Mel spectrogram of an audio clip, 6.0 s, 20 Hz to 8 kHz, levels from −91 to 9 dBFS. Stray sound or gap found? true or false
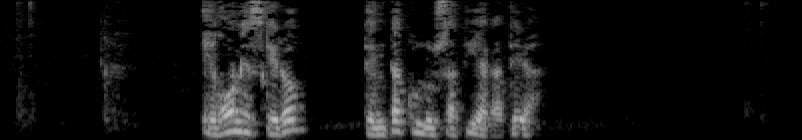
false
